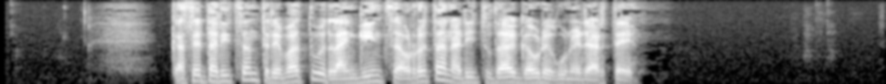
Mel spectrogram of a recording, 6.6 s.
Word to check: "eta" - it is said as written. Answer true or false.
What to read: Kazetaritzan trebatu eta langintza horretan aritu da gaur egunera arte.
false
